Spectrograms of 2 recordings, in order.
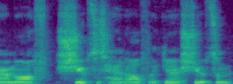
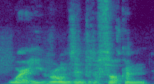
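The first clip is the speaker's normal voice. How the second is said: normal talking voice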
